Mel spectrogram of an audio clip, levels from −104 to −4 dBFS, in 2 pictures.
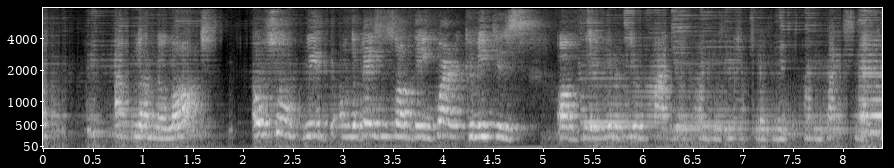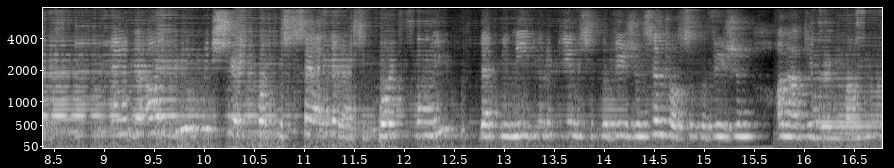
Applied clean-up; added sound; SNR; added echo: neural separator model SepFormer DNS4.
